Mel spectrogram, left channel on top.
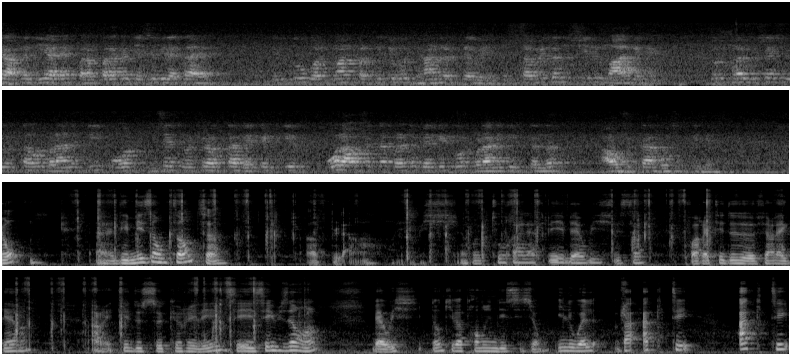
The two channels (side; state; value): both; different; correlation 0.01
